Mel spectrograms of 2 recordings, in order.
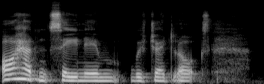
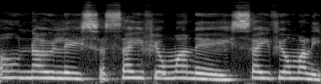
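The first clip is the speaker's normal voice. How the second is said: put-on high, sweet, cutesy little voice; 5 semitones higher than usual. Retelling to a friend how he told her to save her money: imitating a cute little voice. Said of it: "trying to be all cute with that little voice".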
